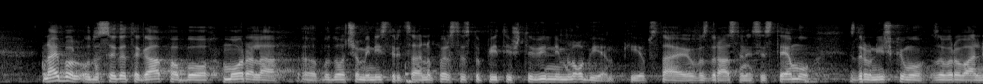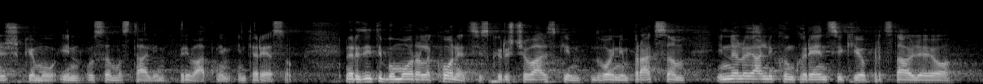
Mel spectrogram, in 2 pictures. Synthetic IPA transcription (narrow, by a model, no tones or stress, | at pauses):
najbolʔɔ̰d̪useːɡat̪ɛɡapabomoːɾalabud̪oːt͡ʃaminist̪ɾit̪sanapəɾst̪ɛst̪ɔpit̪iʃt̪ɛʋilnimloːbijɛmkiɔpst̪aːjajɔʋəzd̪ɾʔawst̪ʋɛnɛmsist̪eːmu | zd̪ɾawniʃkɛmuzaʋaɾɔʋaːlniʃkɛmuʔinusəmɔst̪aːlimpɾiʋaːt̪nimint̪ɛɾʔḛːsɔ̰m | nɐɾɛd̪it̪ibomoːɾalakʰɔːnɛt̪siskɔɾiʃt͡ʃɛʋalskimd̪ʋoːjnimpɾʔaksam | inːɛlɔjalnikoŋkuɾɛnt̪sikijɔpɾɛt̪st̪awlʲjʲajɔ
